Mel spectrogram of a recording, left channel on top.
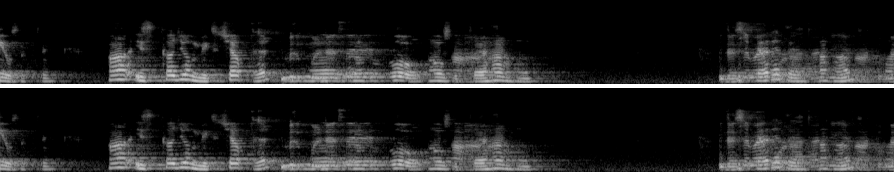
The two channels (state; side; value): normal; both; correlation 0.79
